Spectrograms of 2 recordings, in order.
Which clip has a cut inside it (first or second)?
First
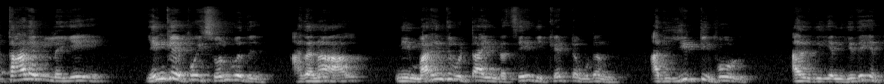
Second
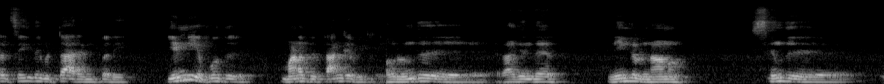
second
